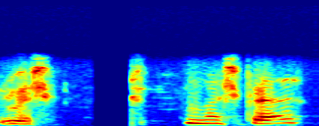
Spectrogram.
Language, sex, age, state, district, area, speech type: Punjabi, female, 45-60, Punjab, Fazilka, rural, conversation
